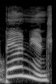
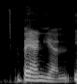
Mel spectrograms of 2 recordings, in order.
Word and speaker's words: banyan: Oh, a banyan tree. – Banyan. – Yeah. – Is that how you pronounce it? Banyan? – B-A-Y-A-N. – B-A-N-Y-A-N? – Yeah, yeah, yeah. – Yeah, yeah. Banyan.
